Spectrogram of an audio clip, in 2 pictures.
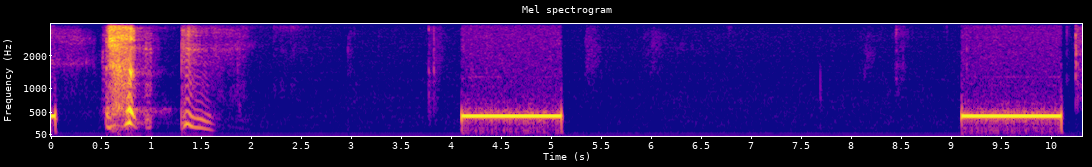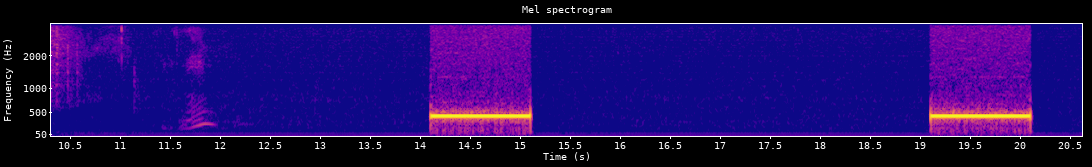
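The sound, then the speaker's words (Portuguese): Telephone tone on an outgoing call to a client: four steady, mid-pitched beeps, each about a second long and spaced roughly five seconds apart, following brief clicks and handling noise at the start. “Grave seu recado agora. O número está ocupado.”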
